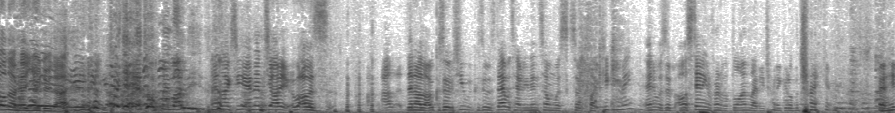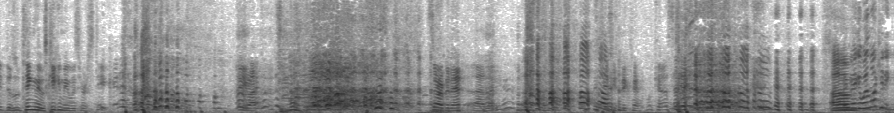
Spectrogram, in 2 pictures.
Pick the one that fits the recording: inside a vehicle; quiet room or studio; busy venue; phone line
busy venue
